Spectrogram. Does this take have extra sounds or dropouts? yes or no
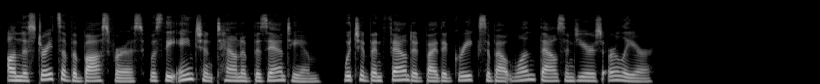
no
